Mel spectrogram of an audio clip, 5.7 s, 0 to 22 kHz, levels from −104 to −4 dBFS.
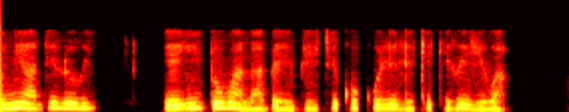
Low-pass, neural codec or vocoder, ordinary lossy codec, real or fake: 7.2 kHz; none; Opus, 64 kbps; real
